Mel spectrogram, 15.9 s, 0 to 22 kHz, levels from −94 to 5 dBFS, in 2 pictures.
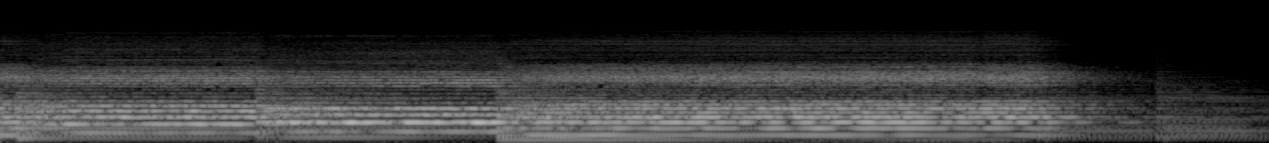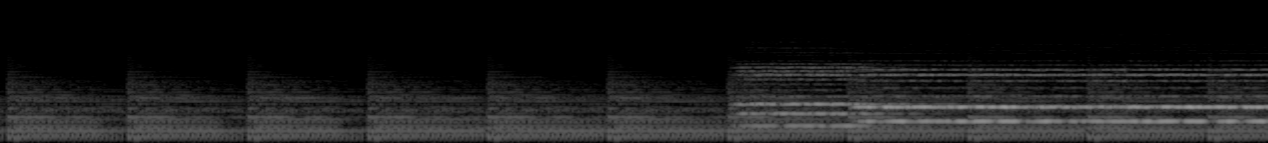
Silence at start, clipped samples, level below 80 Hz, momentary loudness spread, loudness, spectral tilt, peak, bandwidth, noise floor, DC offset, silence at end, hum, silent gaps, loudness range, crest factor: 0 s; under 0.1%; -66 dBFS; 13 LU; -36 LUFS; -6 dB/octave; -20 dBFS; 9.6 kHz; -61 dBFS; under 0.1%; 0 s; none; none; 17 LU; 18 dB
